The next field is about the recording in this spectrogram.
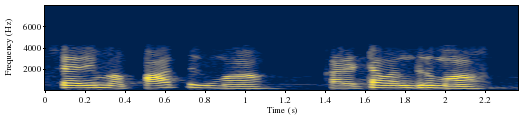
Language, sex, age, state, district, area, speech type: Tamil, female, 30-45, Tamil Nadu, Vellore, urban, conversation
